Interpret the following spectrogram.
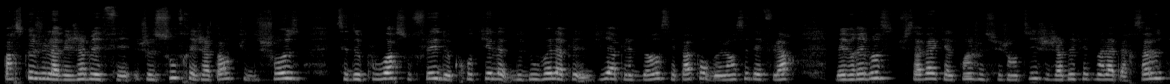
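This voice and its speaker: Nasal woman with a head cold. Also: fairly even intonation. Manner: drops to a soft, low voice for quick asides. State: stuffy nose from a cold. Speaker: YouTuber reading a viewer's letter. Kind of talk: reading a letter aloud with casual commentary.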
